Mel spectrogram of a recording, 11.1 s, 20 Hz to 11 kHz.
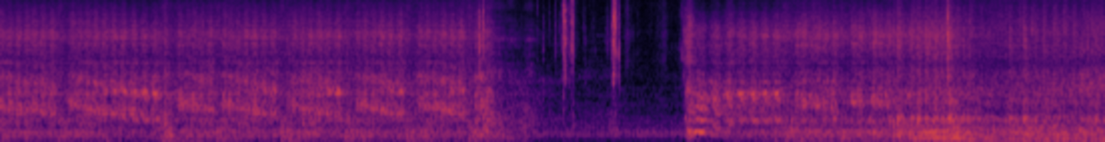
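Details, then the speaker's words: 1984 Opel Ascona 1.6S (90 hp), after the fuel pump was reinstalled: uneven, stumbling run with irregular dropouts and a brief near-stall. Owner judges it a misfire, not fuel starvation, and checks the ignition coils/leads. "they got misfire I don't think that's fuel related that's definitely a misfire it's definitely a misfire"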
